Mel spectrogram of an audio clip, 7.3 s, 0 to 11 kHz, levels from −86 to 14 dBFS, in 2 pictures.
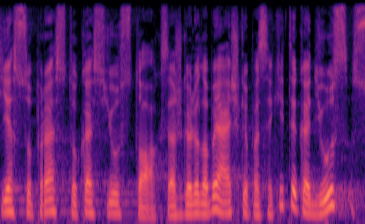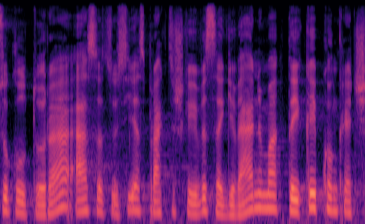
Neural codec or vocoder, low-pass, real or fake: none; 9.9 kHz; real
